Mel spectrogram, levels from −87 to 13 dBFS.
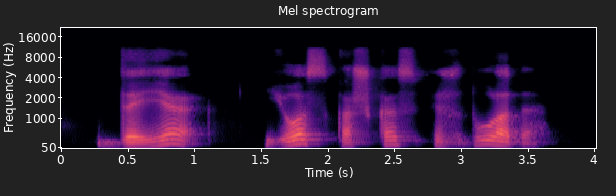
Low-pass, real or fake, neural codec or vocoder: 10.8 kHz; fake; codec, 24 kHz, 0.9 kbps, WavTokenizer, large speech release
